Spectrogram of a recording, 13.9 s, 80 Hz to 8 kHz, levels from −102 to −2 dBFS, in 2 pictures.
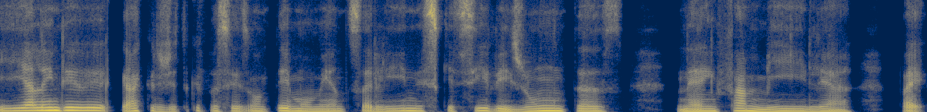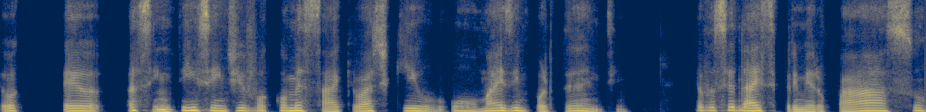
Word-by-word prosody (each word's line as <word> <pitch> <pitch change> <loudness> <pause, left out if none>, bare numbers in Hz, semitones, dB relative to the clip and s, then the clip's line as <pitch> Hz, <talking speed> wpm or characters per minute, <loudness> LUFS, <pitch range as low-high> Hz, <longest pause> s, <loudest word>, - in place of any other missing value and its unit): e 185 +2 +1
além 205 +1 +9
de 205 -1 +6
acredito 170 -4 -5
que 190 - -12
vocês 165 -1 -6
vão 165 -2 -4
ter 180 +2 0
momentos 155 -1 -3
ali 155 +2 -4
inesquecíveis 170 -3 -1
juntas, 165 -1 +1 0.4
né, 155 -1 0
em 165 - 0
família, 160 -2 -1 0.4
vai - - -2
o - - 0 0.4
eh, 175 0 +1 0.2
assim, 145 -11 0
te 205 - -3
incentivo 190 -2 +2
a - - -3
começar, 185 -5 +1
que 155 - -13
eu 160 - -1
acho 170 +1 -2
que 180 -1 0
o 140 -5 -7
o 165 0 -3
mais 185 +4 +2
importante 155 -3 -3 0.5
é 210 - -5
você 205 +1 -1
dar 185 -1 +3
esse 190 - -1
primeiro 135 0 -2
passo. 180 +4 0
170 Hz, 160 wpm, -23 LUFS, 155-185 Hz, 0.5 s, além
